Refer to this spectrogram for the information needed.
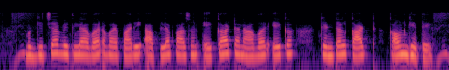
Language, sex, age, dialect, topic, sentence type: Marathi, female, 18-24, Varhadi, agriculture, question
